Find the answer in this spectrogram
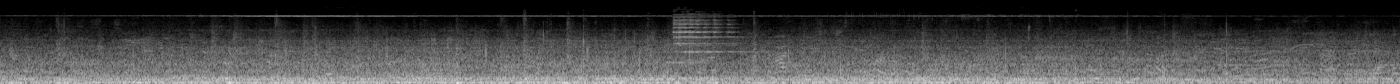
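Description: A Škoda 15T low-floor tram passing close, a steady low rumble of wheels on rails and running gear that eases off in the last few seconds. Just before seven seconds in, a short ringing bell sounds once, as from a tram's warning bell, over crowd chatter.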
